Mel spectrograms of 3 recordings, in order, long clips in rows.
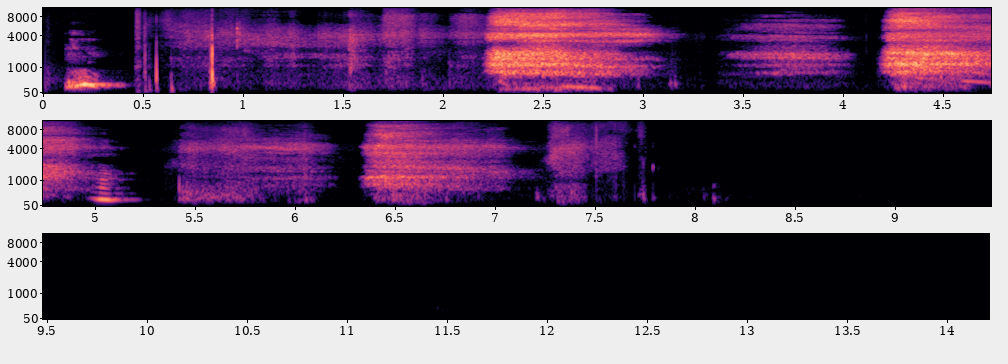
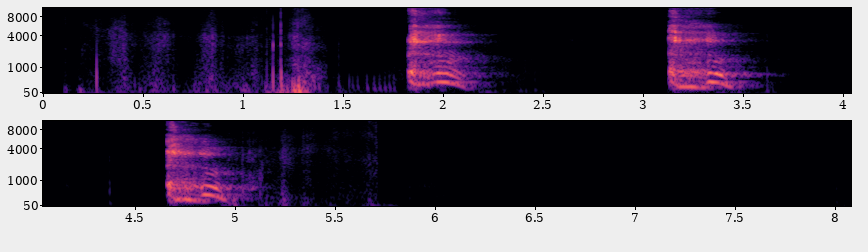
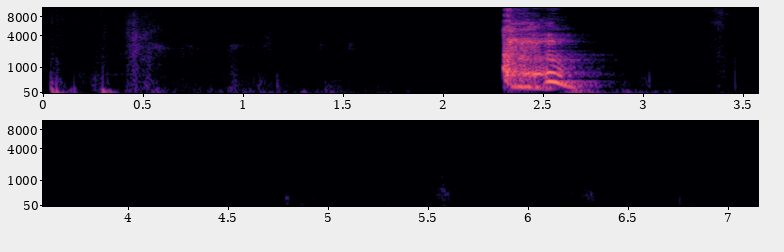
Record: {
  "exhalation_length": "14.2 s",
  "exhalation_amplitude": 32767,
  "exhalation_signal_mean_std_ratio": 0.35,
  "three_cough_length": "8.1 s",
  "three_cough_amplitude": 9865,
  "three_cough_signal_mean_std_ratio": 0.29,
  "cough_length": "7.2 s",
  "cough_amplitude": 9128,
  "cough_signal_mean_std_ratio": 0.2,
  "survey_phase": "alpha (2021-03-01 to 2021-08-12)",
  "age": "65+",
  "gender": "Female",
  "wearing_mask": "No",
  "symptom_none": true,
  "smoker_status": "Ex-smoker",
  "respiratory_condition_asthma": false,
  "respiratory_condition_other": false,
  "recruitment_source": "REACT",
  "submission_delay": "2 days",
  "covid_test_result": "Negative",
  "covid_test_method": "RT-qPCR"
}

